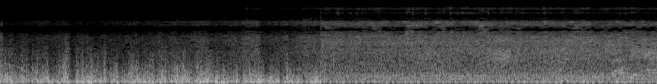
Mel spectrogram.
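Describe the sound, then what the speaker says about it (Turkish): Strong storm wind buffeting loudly and continuously, with a roaring rush that is heavier in the first half and then eases slightly. "Şiddetli rüzgar hayatı olumsuz etkiledi."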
